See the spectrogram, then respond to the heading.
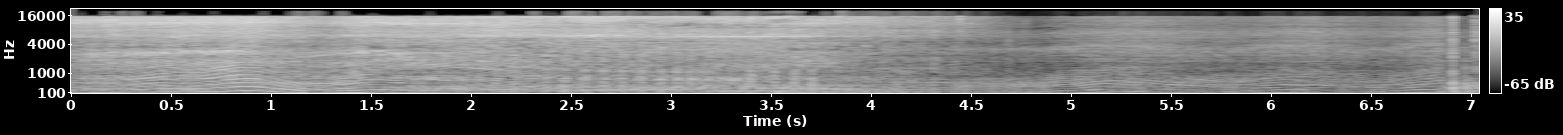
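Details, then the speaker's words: Chainsaw cutting through a log pile on one tank: revs rise and fall through each cut, but toward the end they sag and recover unevenly, bogging under load; cause not confirmed. "well you could tell it was starting to bog already"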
